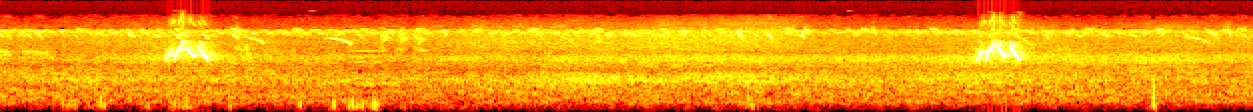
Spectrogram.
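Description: Grey-headed kingfisher giving two short, sharp, high chattering bursts about four seconds apart, over a steady insect hiss and faint rustling.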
